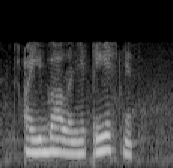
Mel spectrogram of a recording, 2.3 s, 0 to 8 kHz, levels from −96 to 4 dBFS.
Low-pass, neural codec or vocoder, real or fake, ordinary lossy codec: 7.2 kHz; codec, 16 kHz, 2 kbps, FreqCodec, larger model; fake; AAC, 16 kbps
